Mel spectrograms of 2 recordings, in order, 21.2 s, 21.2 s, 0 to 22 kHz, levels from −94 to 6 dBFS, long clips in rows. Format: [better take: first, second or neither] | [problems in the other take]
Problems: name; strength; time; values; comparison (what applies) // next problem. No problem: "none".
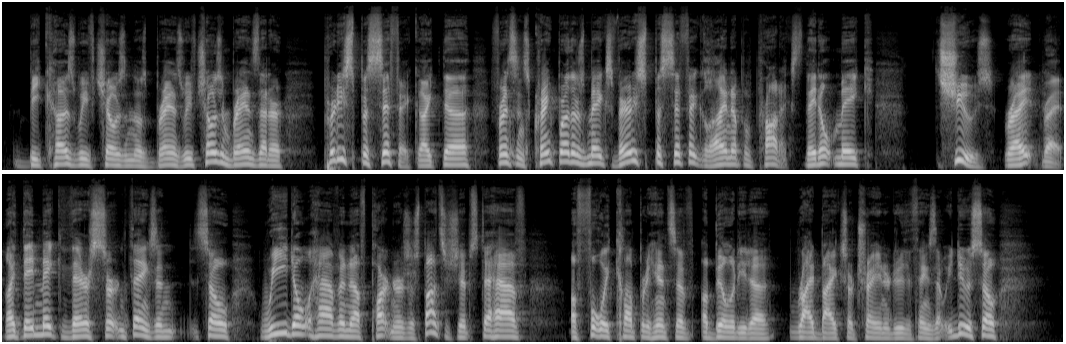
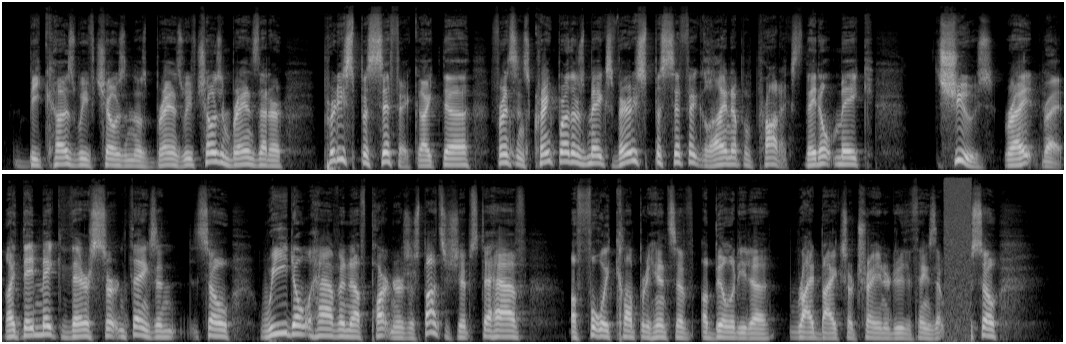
first | audio cutting out; filled with static; at 20 s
